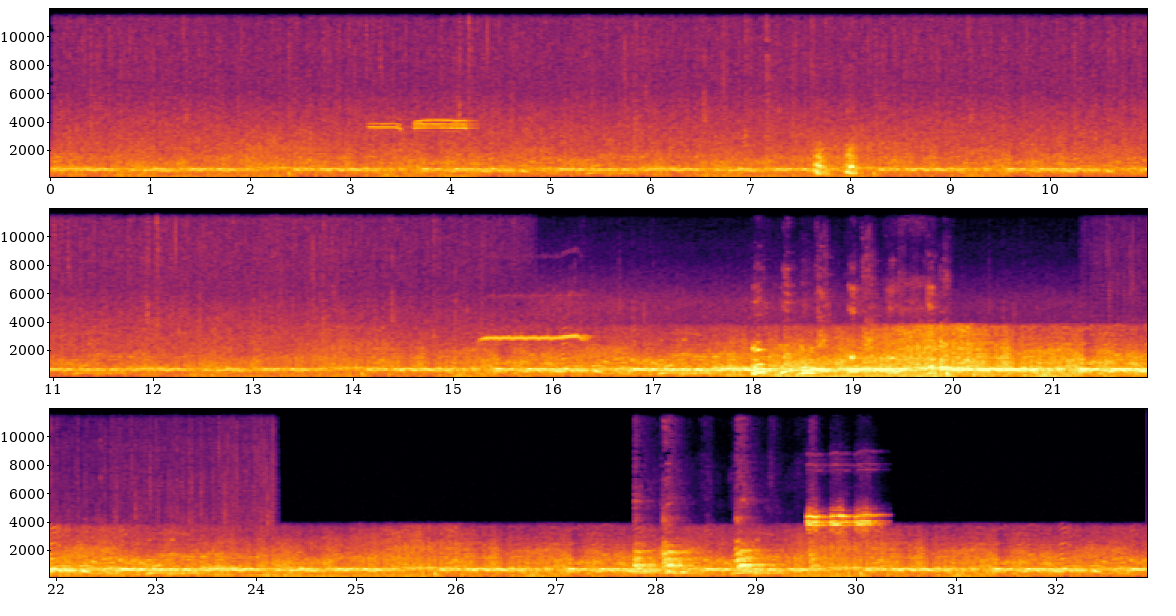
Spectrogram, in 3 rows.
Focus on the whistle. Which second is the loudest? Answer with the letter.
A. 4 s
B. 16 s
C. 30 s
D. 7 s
C.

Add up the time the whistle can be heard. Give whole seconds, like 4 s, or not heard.
3 s.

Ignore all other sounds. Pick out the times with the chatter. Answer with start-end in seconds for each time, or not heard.
0.0-32.8.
